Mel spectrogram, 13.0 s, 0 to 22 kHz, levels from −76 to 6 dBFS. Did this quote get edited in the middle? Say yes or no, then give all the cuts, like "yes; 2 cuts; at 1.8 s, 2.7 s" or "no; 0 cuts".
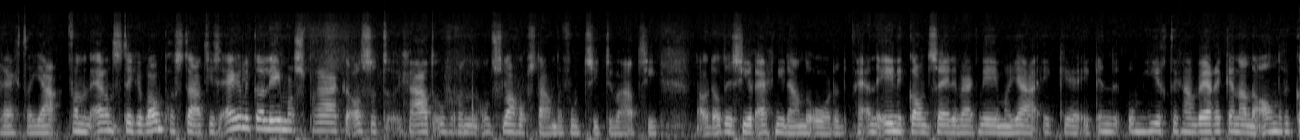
yes; 2 cuts; at 8.4 s, 11.0 s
